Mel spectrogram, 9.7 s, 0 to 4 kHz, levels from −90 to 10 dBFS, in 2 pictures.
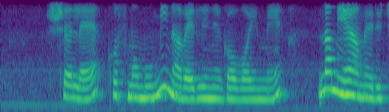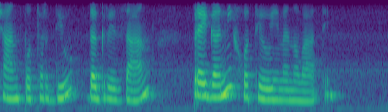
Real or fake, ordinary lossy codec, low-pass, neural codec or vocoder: real; none; 3.6 kHz; none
